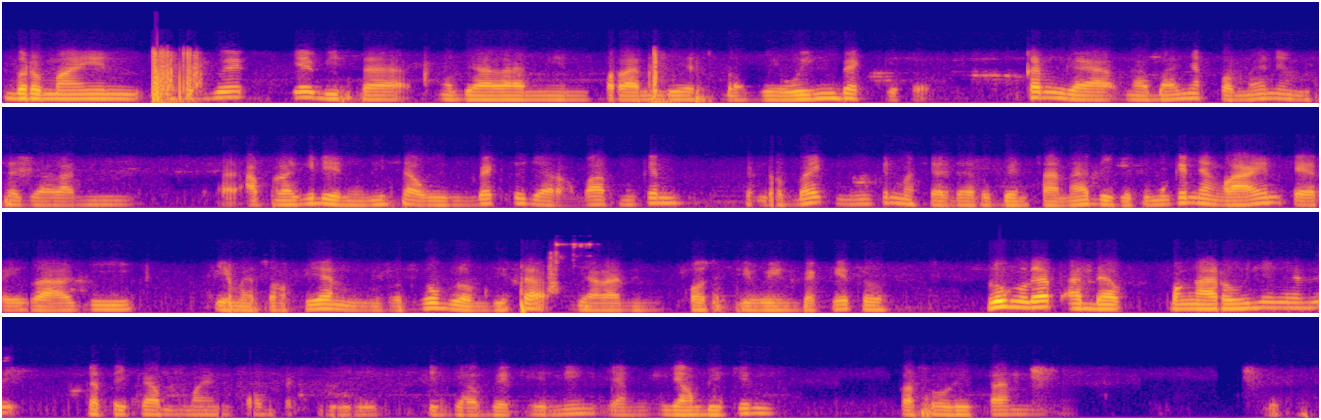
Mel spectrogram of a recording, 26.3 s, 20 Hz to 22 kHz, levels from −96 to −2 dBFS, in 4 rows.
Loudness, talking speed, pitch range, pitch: -24 LUFS, 155 wpm, 120-150 Hz, 125 Hz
